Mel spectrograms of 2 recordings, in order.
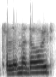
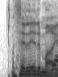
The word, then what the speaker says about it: thalidomide: are do you pronounce that condition? Thalidomide. – Thalidomide.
